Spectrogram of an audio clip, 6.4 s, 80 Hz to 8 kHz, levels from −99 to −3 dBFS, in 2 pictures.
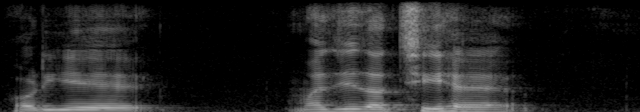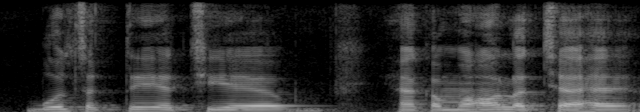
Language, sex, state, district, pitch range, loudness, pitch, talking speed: Hindi, male, Bihar, Samastipur, 135-150 Hz, -41 LUFS, 140 Hz, 140 wpm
